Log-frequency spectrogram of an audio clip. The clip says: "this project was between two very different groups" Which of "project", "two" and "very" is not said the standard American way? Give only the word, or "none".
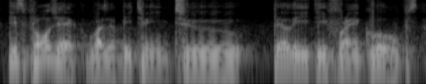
very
